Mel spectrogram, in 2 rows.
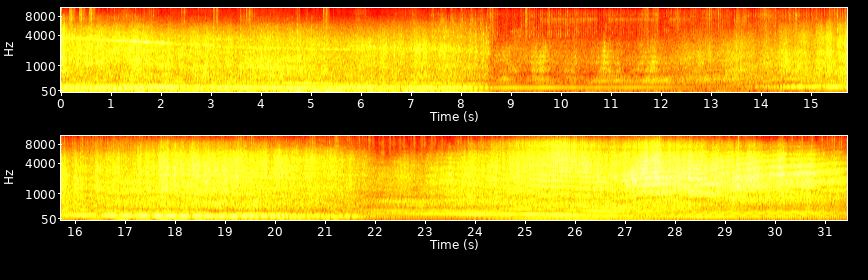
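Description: Rolls-Royce Merlin V12 engines of Spitfire and Hurricane fighters on low flybys, each engine note dropping in pitch as the aircraft passes. The sound breaks off abruptly about eight seconds in and again about 22 seconds in, with a new pass building after each break.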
